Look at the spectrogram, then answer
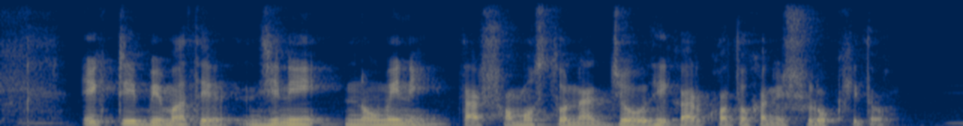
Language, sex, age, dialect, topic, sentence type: Bengali, male, 41-45, Northern/Varendri, banking, question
